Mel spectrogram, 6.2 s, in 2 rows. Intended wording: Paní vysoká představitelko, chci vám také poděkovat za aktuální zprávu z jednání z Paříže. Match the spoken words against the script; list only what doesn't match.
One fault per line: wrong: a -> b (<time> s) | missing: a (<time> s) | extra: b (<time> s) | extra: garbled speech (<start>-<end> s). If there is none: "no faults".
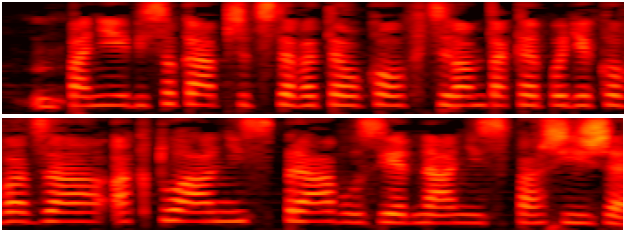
no faults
